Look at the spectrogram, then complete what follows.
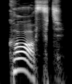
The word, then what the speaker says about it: coughed: E no passado, tem o ED, só que o som é de T. Então fica coughed.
